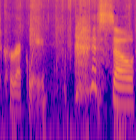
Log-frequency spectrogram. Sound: laughs, almost walking into a branch

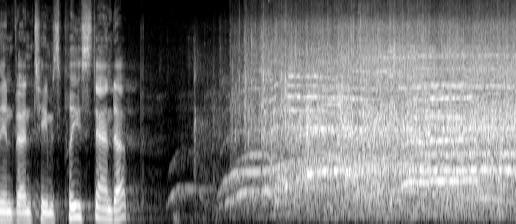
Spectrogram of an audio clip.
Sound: applause

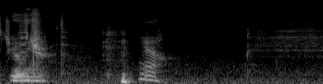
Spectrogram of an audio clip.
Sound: chuckles

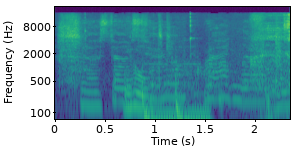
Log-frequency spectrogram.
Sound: the sound of his heart

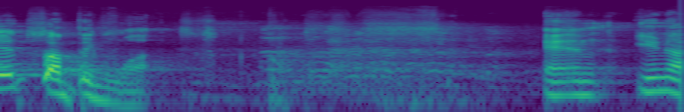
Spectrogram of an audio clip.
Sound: audience laughing

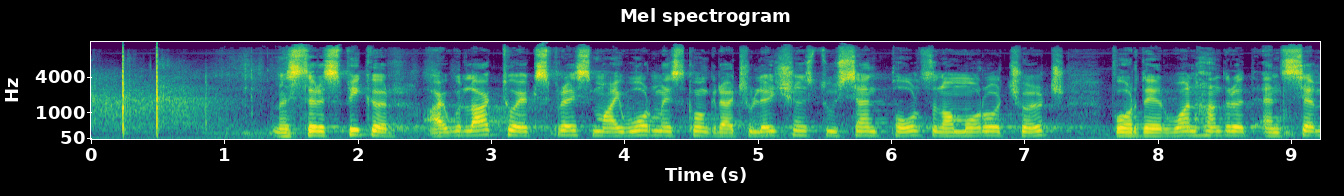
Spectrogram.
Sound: some Applause

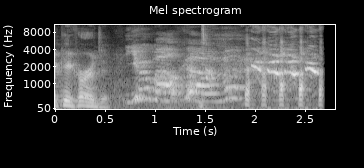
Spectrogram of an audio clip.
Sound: laughs

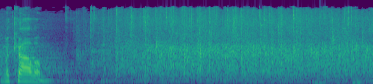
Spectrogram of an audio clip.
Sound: audience applauding

